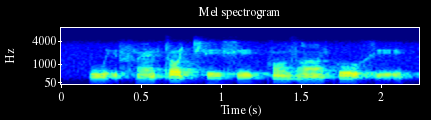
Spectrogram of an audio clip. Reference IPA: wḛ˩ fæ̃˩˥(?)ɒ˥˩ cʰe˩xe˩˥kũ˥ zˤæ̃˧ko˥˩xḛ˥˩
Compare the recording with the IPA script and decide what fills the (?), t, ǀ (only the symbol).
t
